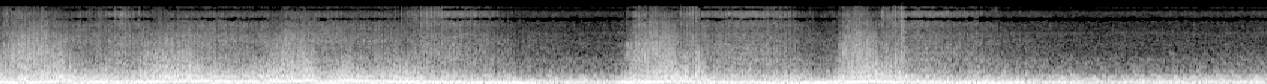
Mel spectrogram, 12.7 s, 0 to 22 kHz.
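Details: 2004 Dodge Ram 1500 Hemi 5.7 V8 after muffler and resonator delete, straight pipe fitted underneath; deep loud raw burble at idle with sharp blips rising and falling; healthy engine, loud straight-pipe exhaust.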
